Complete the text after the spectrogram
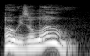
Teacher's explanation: And then we also have the O diphthong on our stressed syllable here. He drops the H in he's.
